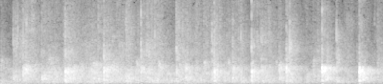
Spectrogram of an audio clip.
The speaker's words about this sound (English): Give Him the Lord a clap, eh?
